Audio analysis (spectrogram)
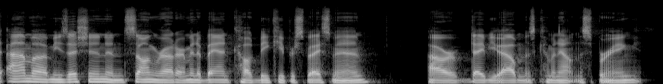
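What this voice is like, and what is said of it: Southern US accent. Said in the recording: “if you're picking up on the Southern accent, I'm originally from Pumpkin Bend, Arkansas... still got that Pumpkin Bend accent.”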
